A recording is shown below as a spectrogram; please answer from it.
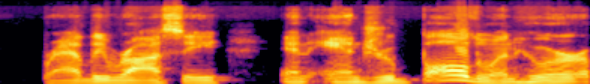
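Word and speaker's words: Rozzi: Gull filed Bradley Rossi I believe it's pronounced Rossy even though it's a zz Bradley Rossi and Andrew Baldwin who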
